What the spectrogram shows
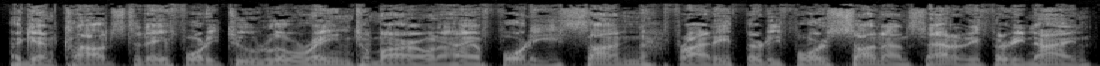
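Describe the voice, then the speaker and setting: A man's voice: medium pitch, fairly even intonation, moderate pace, few pauses, no echo, studio quality. A man, a morning radio host reading weather and market prices in conversational, clipped phrases.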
